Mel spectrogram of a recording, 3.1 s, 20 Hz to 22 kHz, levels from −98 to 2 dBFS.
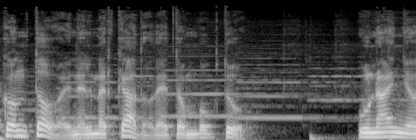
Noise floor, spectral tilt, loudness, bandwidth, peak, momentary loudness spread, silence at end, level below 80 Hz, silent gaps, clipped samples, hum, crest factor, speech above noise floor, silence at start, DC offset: -38 dBFS; -7.5 dB/octave; -19 LUFS; 15 kHz; -2 dBFS; 21 LU; 0 s; -42 dBFS; none; under 0.1%; none; 16 dB; 21 dB; 0 s; under 0.1%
